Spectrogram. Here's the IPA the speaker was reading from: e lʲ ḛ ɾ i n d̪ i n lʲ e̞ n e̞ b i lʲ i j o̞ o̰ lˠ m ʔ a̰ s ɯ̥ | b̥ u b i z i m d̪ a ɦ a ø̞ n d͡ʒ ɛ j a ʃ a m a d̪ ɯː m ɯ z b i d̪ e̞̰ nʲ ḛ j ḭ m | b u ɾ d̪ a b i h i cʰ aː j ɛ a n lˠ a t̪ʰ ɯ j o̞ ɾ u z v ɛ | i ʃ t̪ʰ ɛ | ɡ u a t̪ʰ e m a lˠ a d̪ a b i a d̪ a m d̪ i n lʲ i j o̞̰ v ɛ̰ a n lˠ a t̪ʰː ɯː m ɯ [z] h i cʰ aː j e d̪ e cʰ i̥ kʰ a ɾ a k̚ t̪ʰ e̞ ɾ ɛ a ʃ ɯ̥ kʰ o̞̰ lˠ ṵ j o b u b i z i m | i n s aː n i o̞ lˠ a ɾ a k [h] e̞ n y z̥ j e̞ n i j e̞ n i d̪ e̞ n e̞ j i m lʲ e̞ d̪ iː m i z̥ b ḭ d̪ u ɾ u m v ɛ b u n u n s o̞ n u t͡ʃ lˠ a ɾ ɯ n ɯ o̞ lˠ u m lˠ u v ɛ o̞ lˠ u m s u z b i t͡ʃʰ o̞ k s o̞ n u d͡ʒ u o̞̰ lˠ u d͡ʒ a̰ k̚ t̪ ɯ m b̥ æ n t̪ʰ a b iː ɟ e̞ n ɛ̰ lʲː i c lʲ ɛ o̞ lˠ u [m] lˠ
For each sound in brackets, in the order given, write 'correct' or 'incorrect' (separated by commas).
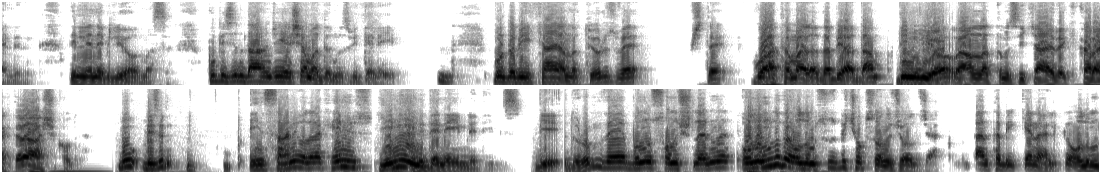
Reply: correct, correct, correct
